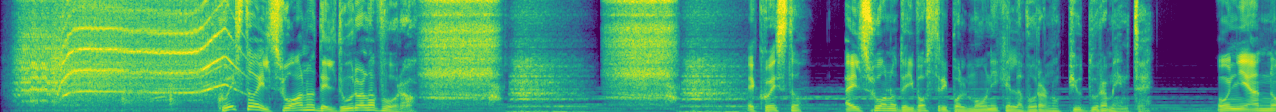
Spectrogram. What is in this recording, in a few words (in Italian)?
RADIO ITALIAN; Italian Radio B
